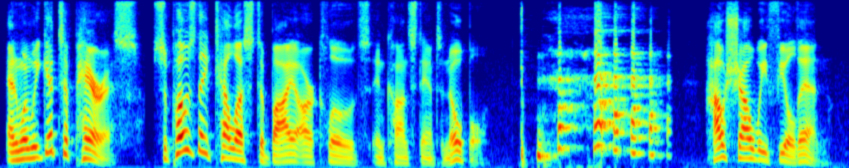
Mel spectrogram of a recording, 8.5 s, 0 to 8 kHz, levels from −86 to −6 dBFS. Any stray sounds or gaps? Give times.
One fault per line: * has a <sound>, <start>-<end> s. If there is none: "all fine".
* has a laugh, 5.2-6.7 s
